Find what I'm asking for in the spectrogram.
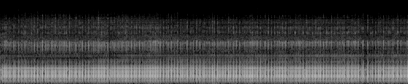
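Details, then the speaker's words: TU 26 two-stroke engine on a converted RC trainer plane (186 cm span), just started and warming up before maiden flight: steady, even high-pitched buzz, no misses or sputter; normal warm-up idle. "Oke, teman-teman. Kita akan memanaskan mesinnya karena baru saja dinyalakan, ya."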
